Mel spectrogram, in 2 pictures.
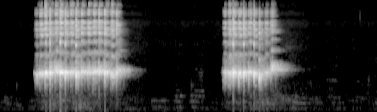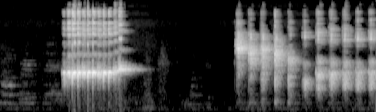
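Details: One-year-old African grey parrot at home producing three loud, sustained flat whistles each ending in a short upward lift, followed by a quick burst of falling chirps.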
